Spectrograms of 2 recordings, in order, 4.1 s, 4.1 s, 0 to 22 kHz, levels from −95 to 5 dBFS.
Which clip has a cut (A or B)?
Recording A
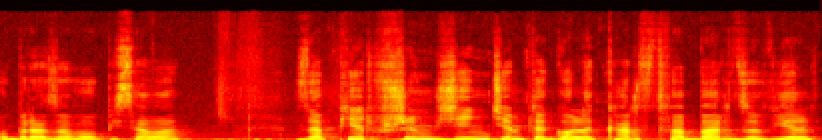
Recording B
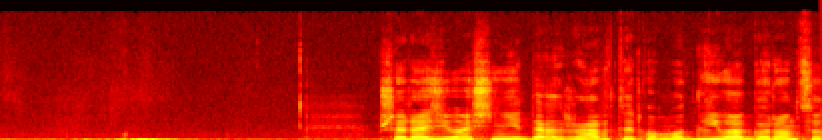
B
